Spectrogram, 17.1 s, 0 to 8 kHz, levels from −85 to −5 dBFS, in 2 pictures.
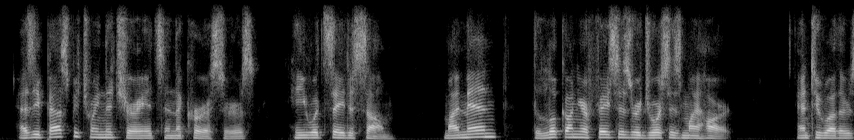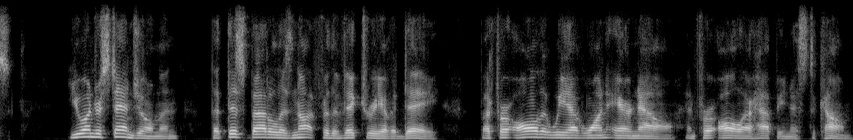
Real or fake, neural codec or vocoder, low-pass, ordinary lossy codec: fake; codec, 16 kHz, 4.8 kbps, FACodec; 7.2 kHz; Opus, 16 kbps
